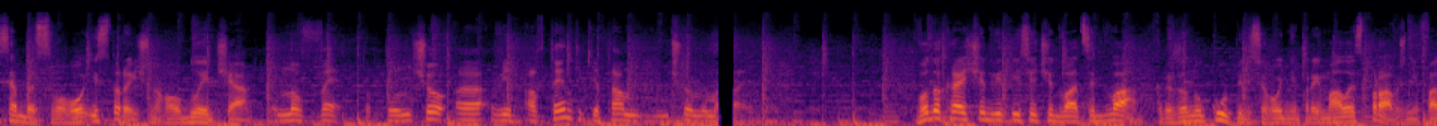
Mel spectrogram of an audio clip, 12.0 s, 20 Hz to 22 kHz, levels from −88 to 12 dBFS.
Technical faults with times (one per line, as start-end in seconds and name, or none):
5.98-6.11 gap at a join of encoded pieces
